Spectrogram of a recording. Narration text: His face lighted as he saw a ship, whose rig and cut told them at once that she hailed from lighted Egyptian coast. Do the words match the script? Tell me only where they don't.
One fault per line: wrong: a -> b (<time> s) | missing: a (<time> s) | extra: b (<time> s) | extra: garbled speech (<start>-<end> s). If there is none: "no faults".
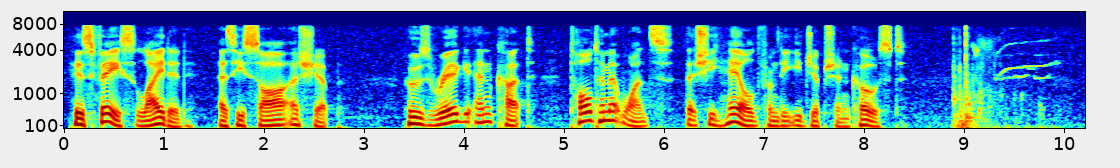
wrong: them -> him (5.3 s)
wrong: lighted -> the (7.1 s)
